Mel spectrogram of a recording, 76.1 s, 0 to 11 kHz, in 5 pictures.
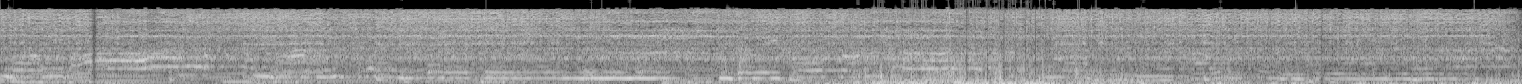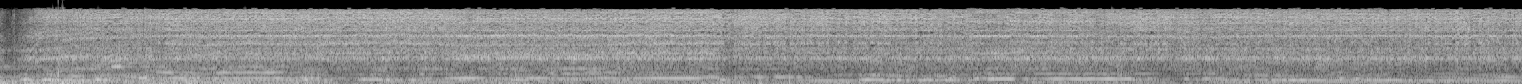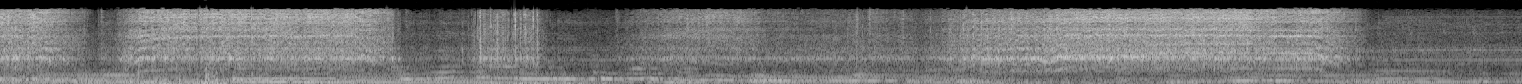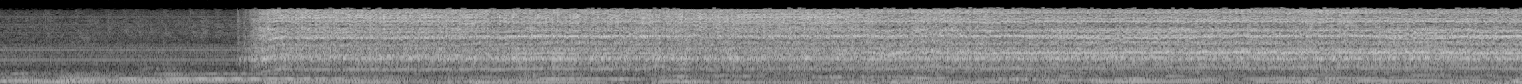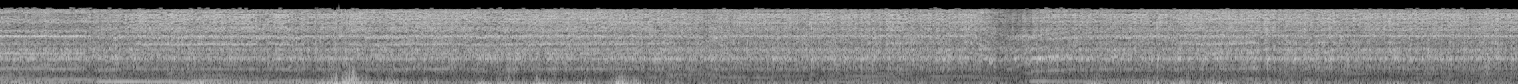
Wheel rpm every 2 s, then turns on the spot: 170, 160, 160, 160, 160, 160, 170, 120, 160, 160, 160, 160, 170, 160, 170, 100, 150, 30, 40, 40, 130, 130, 0, 10, 130, 160, 160, 160, 160, 160, 160, 160, 160, 160, 170, 140, 160, 160.
34-36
